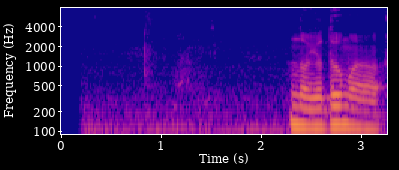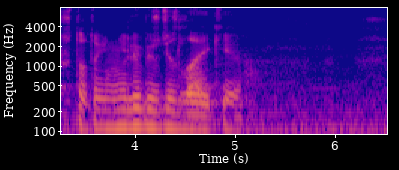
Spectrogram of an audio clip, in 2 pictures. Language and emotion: Russian, neutral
